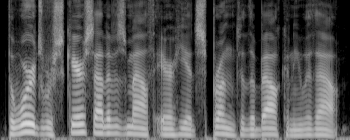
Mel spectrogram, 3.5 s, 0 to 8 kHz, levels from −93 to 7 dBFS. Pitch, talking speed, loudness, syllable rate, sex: 135 Hz, 275 wpm, -19 LUFS, 6.5 syllables/s, male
